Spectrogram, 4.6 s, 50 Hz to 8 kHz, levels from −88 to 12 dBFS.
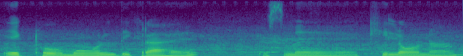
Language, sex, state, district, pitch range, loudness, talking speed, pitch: Hindi, female, Odisha, Sambalpur, 165-175 Hz, -18 LUFS, 105 wpm, 170 Hz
